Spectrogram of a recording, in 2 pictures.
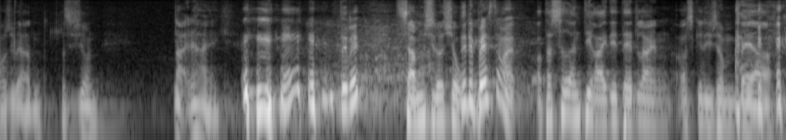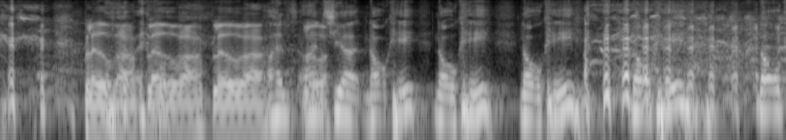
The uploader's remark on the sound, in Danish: LIVE fra Mojos Blues Bar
